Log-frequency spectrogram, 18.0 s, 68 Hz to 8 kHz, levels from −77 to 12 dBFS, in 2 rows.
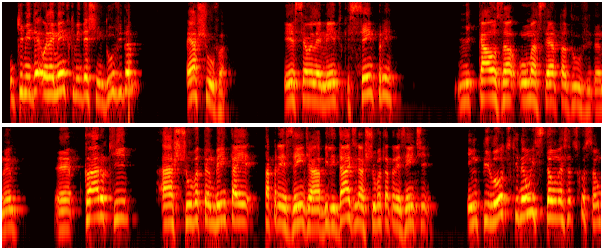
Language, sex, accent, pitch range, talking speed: Portuguese, male, Brazilian, 160-210 Hz, 145 wpm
